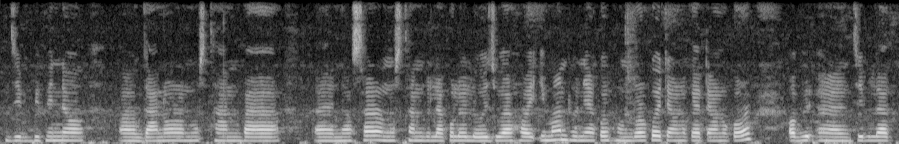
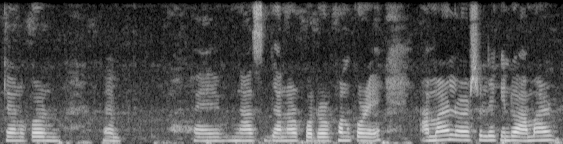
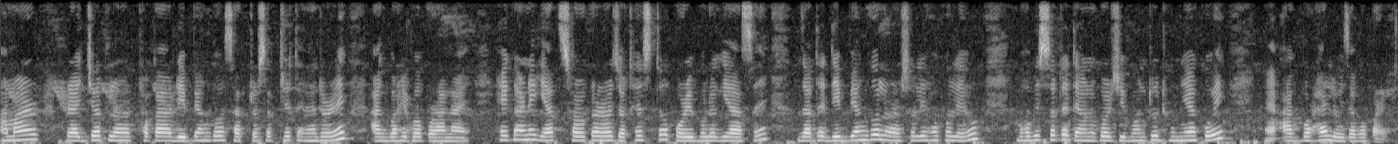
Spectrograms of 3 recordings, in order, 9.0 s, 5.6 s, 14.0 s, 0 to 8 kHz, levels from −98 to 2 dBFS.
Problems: constant background noise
